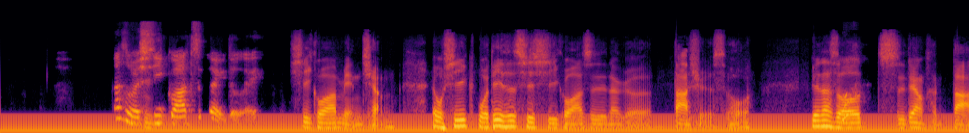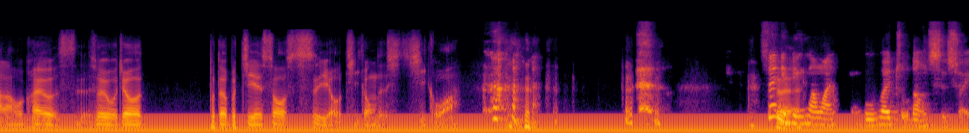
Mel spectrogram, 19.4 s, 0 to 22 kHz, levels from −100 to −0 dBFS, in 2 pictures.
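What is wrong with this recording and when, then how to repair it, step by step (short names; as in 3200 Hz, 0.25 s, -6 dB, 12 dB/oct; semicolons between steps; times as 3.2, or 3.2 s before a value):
hum 60 Hz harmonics 7 -28 dBFS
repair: de-hum 60 Hz, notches 7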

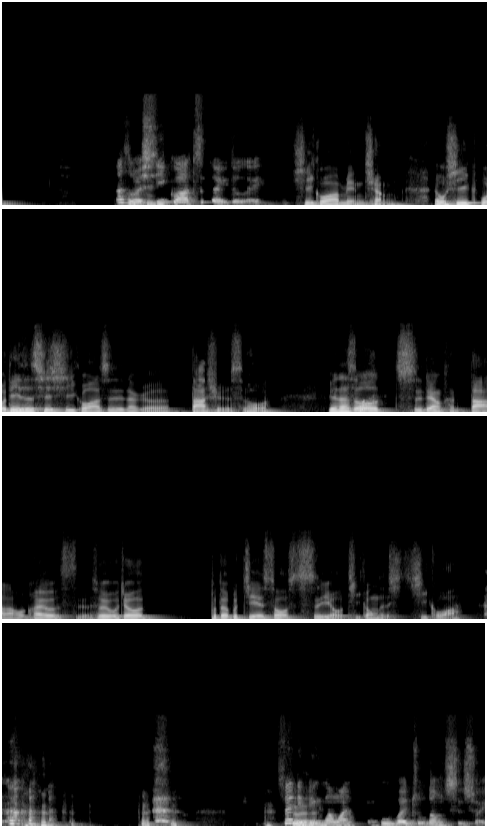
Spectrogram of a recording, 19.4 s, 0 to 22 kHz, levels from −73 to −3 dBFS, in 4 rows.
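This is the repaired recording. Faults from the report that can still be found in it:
none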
